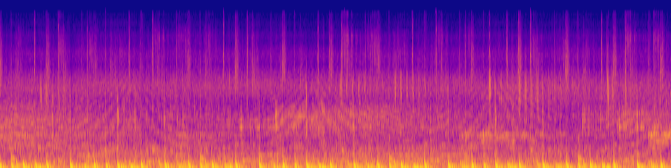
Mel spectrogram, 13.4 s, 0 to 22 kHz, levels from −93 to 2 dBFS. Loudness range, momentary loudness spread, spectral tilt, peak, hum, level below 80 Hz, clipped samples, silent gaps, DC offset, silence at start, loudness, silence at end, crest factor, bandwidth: 1 LU; 3 LU; -7.5 dB/octave; -2 dBFS; none; -16 dBFS; under 0.1%; none; under 0.1%; 0 s; -18 LUFS; 0 s; 12 dB; 8.6 kHz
